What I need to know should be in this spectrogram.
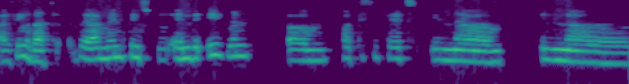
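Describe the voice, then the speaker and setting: Fairly slow speech with a French accent, ordinary pitch variation and big swings in loudness. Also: woman, fairly low pitch for a woman. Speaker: activist panelist. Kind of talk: webinar panel talk. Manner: halting.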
